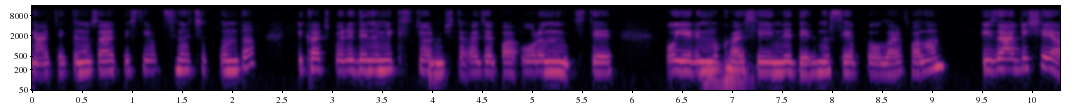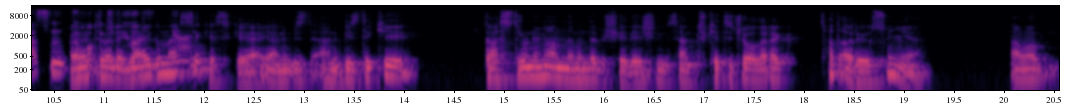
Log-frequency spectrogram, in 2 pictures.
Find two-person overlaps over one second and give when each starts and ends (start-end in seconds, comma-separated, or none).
10.7-12.1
